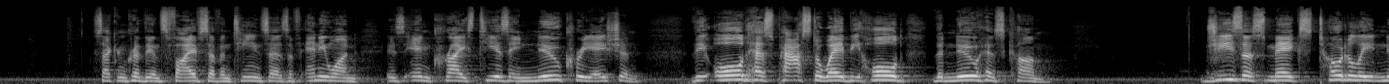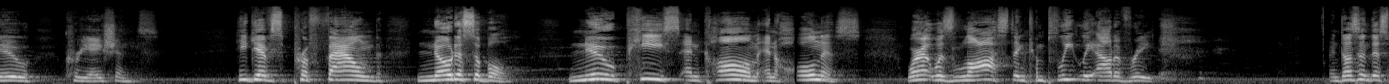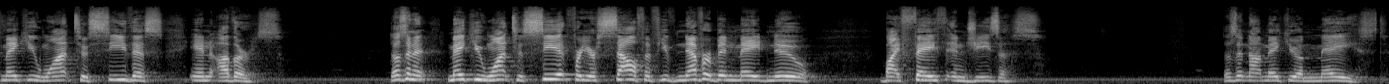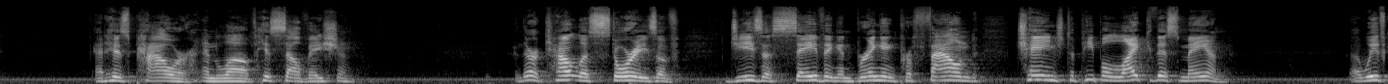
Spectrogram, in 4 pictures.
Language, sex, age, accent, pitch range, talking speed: English, male, 20-39, American, 175-225 Hz, 120 wpm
